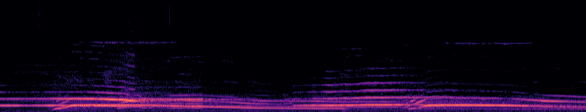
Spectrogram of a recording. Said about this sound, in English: It's not hard to recognize the call of the wolf.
